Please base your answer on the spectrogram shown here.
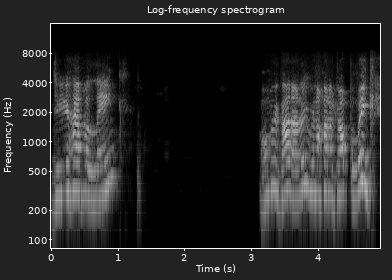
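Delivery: ordinary talk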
